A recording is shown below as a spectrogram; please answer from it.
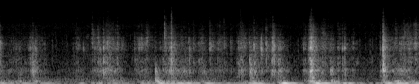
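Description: Plastic-bagged packs of jewelry findings being shuffled and set down on a tabletop: irregular crinkles, clicks and soft thumps.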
